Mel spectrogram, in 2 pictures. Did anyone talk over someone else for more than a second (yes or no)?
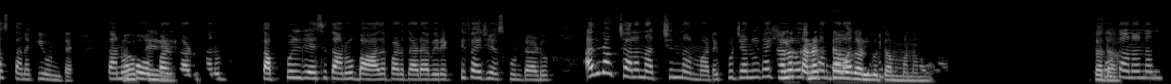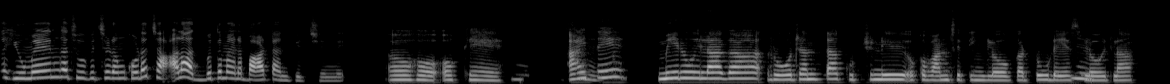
yes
